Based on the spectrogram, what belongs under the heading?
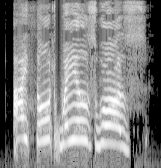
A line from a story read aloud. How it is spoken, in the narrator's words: Sophie screamed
